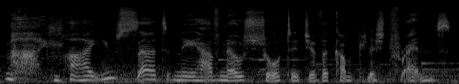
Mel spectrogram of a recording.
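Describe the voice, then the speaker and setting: A woman voicing a gentle, affectionate older aunt in a video game cutscene, speaking softly, breathily and tenderly. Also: medium pitch, over music, natural voice. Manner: soft, breathy, unhurried, tender.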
